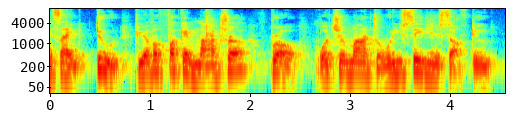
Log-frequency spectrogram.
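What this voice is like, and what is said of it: Put-on New Jersey bro accent. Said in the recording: “that stupid New Jersey accent. That's just, like, a fun thing to do. But it's, like, very, like, sideline-y ... it's very, like, huddle talk”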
